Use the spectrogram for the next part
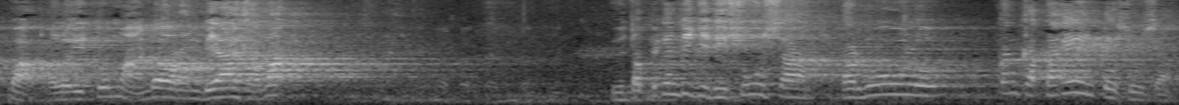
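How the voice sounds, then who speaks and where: A man giving a sermon in an animated, joking way, speaking straight to his audience. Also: a little high, background noise. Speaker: preacher. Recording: echoey hall heard from far off.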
